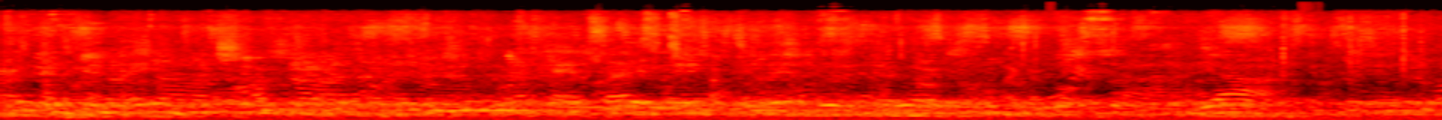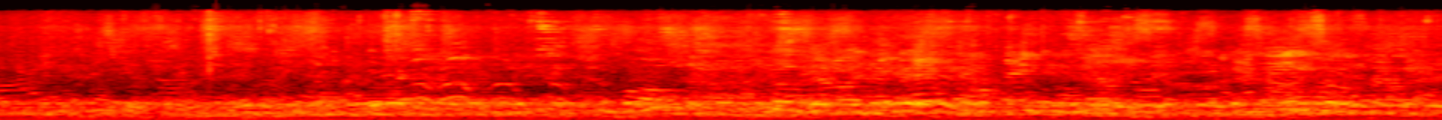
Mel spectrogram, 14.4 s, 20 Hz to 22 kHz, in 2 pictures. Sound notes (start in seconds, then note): 7.2 audience chattering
